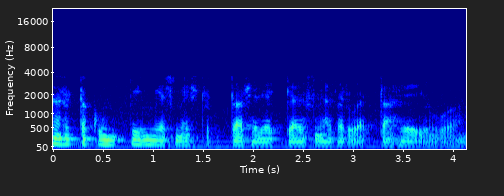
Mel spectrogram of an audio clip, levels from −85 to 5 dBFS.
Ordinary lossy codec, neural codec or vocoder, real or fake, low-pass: AAC, 24 kbps; none; real; 3.6 kHz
